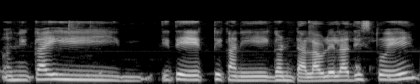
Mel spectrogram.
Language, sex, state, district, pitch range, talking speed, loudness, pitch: Marathi, female, Maharashtra, Dhule, 190-225 Hz, 130 wpm, -15 LUFS, 210 Hz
